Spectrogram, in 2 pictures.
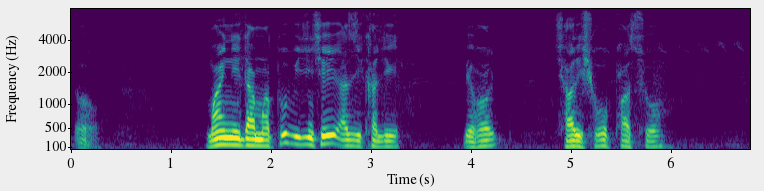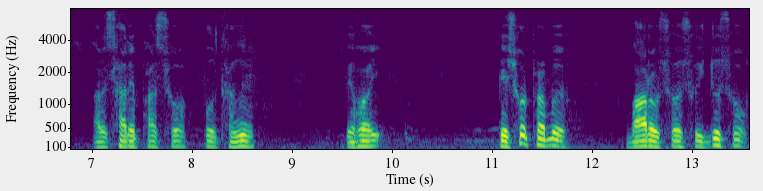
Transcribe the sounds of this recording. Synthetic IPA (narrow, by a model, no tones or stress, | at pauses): ɔ̰ | majnidamat̪ʰubid͡ʒinsʰeazikʰali | beɦɔj | sʰaɾisɔɡɔpʰasɔ | aɾɯsʰaɾepʰasɔbɯt̪ʰaŋɯ | beɦɔj | b̥esɔt̚pʰɾabɯ | baɾɔwsɔsɔjdosɔ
